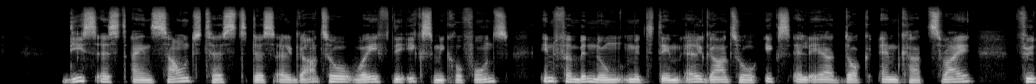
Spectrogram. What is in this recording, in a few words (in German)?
Elgato WAVE DX Test; Das Elgato WAVE DX soll einen warmen, lebensechten Sprachklang mit überraschend viel Detai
